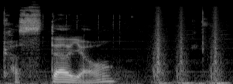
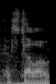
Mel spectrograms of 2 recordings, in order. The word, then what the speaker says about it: Castello: And Castello. Actually, it's Costello because that's how you pronounce that.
